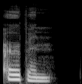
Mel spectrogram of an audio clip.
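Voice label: "urban", English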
